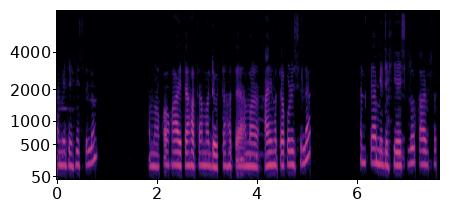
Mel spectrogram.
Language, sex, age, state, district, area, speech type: Assamese, female, 60+, Assam, Udalguri, rural, spontaneous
